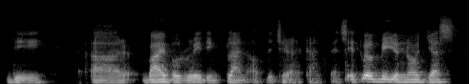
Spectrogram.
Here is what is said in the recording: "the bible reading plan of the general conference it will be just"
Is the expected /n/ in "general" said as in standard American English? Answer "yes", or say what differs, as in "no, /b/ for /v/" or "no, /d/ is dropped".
no, /n/ is dropped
